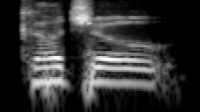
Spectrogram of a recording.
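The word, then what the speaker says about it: Gojowczyk: I believe it's Peter Gajowczyk. Is that how you pronounce it?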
